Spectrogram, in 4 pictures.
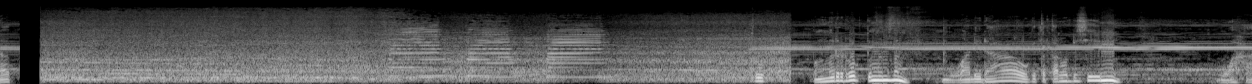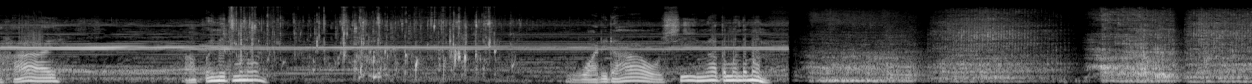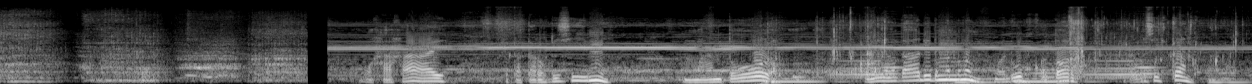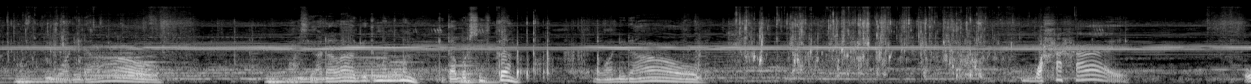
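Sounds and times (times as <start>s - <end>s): vehicle horn honks: 3.8s - 6.2s
lion roaring: 20.5s - 28.1s.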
